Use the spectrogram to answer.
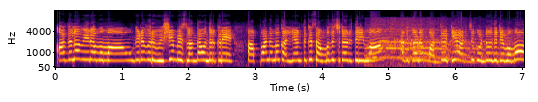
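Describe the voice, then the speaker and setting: A woman's voice: very high-pitched, level tone, rapid-fire, noisy background. A woman voicing a shy, affectionate young village bride-to-be in a cartoon story, coaxing her fiancé. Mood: excited. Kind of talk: cartoon voice acting.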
